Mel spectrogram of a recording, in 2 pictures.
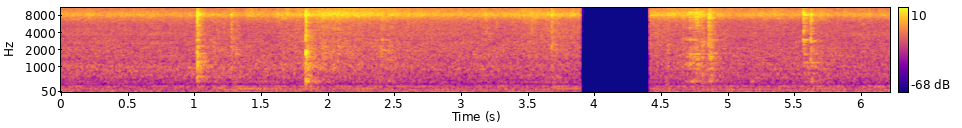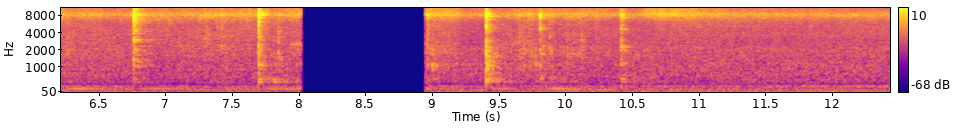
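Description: Chicken and tomatoes sizzling in oil in a metal karahi while a slotted metal spatula stirs them, its strikes on the pan giving sharp clicks every second or so. The sound drops out to silence twice, briefly.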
